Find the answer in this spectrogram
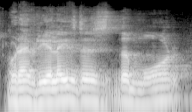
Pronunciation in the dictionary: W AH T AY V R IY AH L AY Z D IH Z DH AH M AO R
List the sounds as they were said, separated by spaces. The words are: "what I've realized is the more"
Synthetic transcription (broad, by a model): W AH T AY V R IY AH L AY Z D IH Z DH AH M AO R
